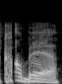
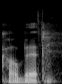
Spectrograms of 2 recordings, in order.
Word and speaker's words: ColBERT: It's Colbert, by the way, not Colbert.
